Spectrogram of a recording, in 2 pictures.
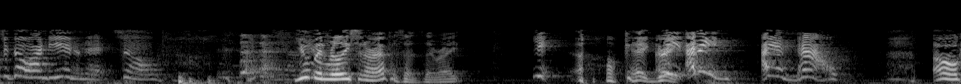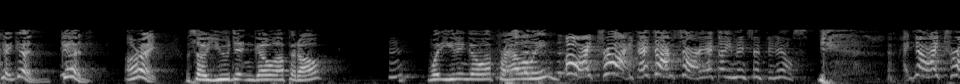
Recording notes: Recorded LIVE in front of an undead audience at BeezlePub's Tavern. The part of BeezlePub's was played by The Magnetic Theatre in Asheville, NC.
